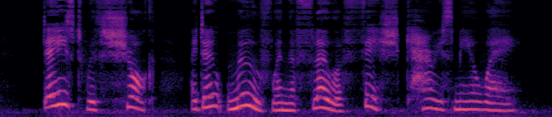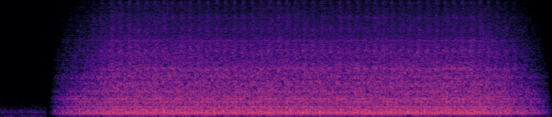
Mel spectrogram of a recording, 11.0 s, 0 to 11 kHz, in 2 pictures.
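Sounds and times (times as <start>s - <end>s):
speech: 0.4s - 5.2s
boat engines rumbling: 6.0s - 11.0s.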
